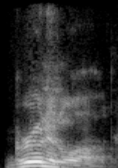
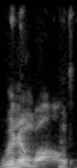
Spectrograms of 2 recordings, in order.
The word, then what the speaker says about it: Grunenwald: Grunenwald. Grunenwald. Okay, there's the other spell. Of course, the other pronunciation. Yes, Grunenwald.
